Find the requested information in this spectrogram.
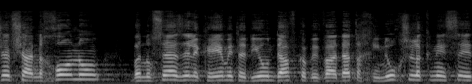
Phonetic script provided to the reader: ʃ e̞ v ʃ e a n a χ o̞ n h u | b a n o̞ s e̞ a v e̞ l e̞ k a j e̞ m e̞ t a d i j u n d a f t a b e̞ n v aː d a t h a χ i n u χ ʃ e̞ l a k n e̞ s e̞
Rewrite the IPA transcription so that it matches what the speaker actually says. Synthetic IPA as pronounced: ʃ e̞ v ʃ e a n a χ o̞ n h u | b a n o̞ s e̞ a z e̞ l e̞ k a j e̞ m e̞ t a d i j u n d a f k a b e̞ v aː d a t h a χ i n u χ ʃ e̞ l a k n e̞ s e̞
